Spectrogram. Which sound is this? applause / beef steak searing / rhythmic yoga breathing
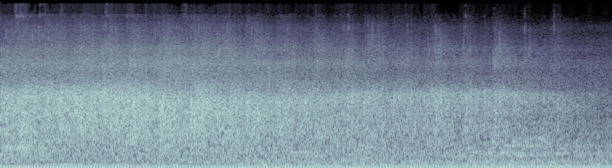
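applause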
